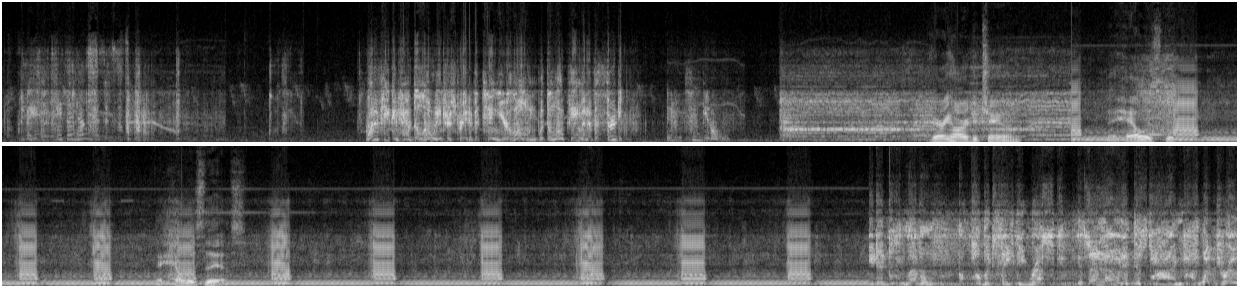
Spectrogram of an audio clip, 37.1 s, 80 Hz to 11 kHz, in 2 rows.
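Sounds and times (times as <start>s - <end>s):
radio tuning across the dial: 5.4s - 37.0s.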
